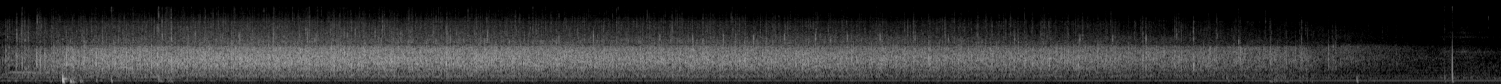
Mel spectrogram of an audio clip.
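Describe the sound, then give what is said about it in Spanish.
A large audience breaks into sustained, dense applause for Jesus that holds steady for about thirteen seconds before tapering off into a few scattered claps. “¿Cuántos pueden aplaudirle a Jesús?”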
